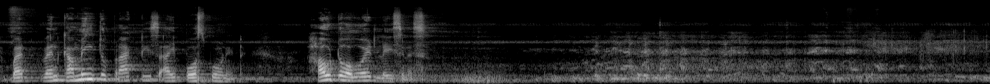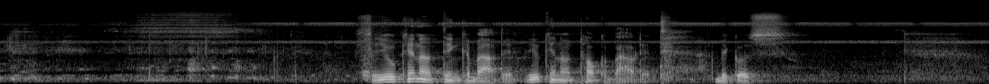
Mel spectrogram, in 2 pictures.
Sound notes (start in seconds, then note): 7.9 laughter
